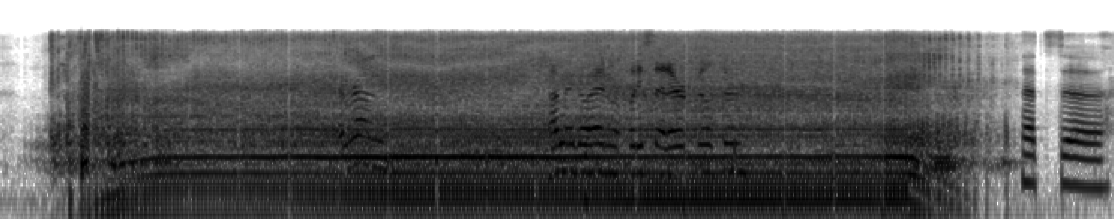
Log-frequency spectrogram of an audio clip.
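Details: Neglected, long-sat small single-cylinder lawnmower engine, primed after repair, starts and holds a steady even putter about eight seconds then shuts off; runs smoothly, air filter due.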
